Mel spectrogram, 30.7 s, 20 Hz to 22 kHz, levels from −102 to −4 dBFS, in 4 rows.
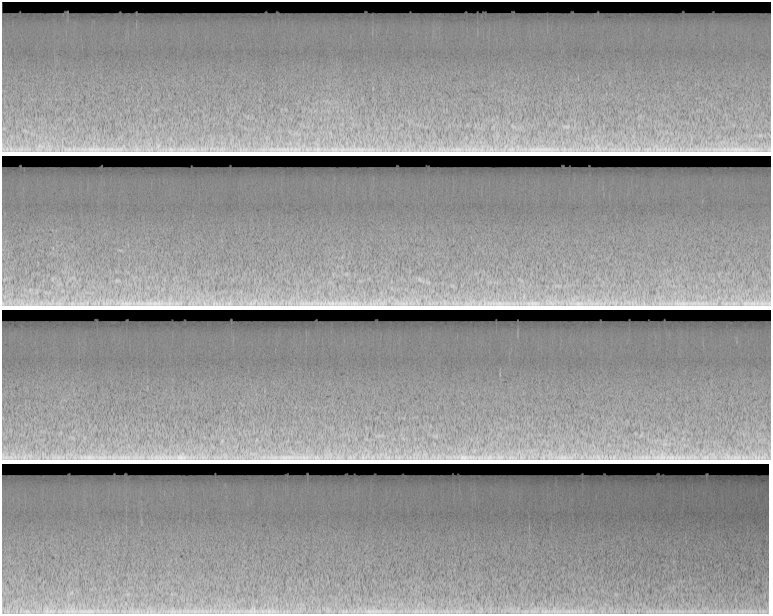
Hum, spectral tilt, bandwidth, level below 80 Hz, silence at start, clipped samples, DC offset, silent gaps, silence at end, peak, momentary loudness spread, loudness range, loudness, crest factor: none; -4.5 dB/octave; 17 kHz; -30 dBFS; 0 s; under 0.1%; under 0.1%; none; 0 s; -4 dBFS; 4 LU; 2 LU; -19 LUFS; 14 dB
